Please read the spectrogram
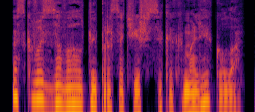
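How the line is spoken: Weary sigh. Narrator (Russian): устало вздохнула Маша

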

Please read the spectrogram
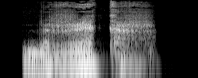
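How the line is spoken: Whispering orc woman. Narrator (Russian): прошептала орка

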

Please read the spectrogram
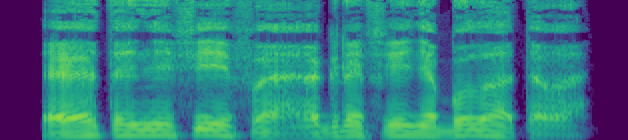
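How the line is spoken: Spoken, then exhaling. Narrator (Russian): проговорил он и выдохнул

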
